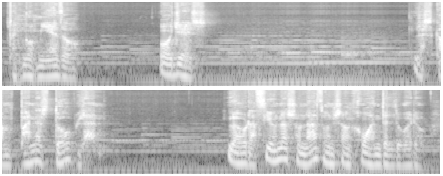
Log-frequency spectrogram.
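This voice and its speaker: A man's voice: medium pitch, takes it slowly, pauses often, music in the background, natural voice. An actor playing a brave young nobleman haunted by dread, speaking in a solemn, declamatory way in a gothic horror audio tale. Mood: fearful dread.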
